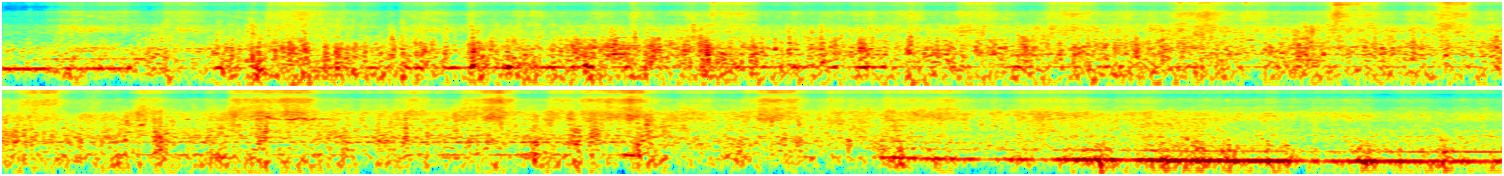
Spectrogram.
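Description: Motor of an inflatable boat running steadily at speed over choppy water, with wind buffeting the microphone and water rushing past. Near the end the motor's hum drops lower and gets louder.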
